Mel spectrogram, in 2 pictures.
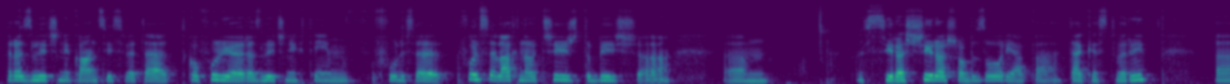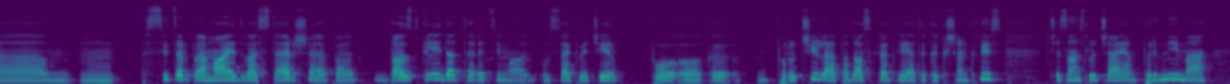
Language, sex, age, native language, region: Slovenian, female, 18-29, Slovenian, Gorenjska region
